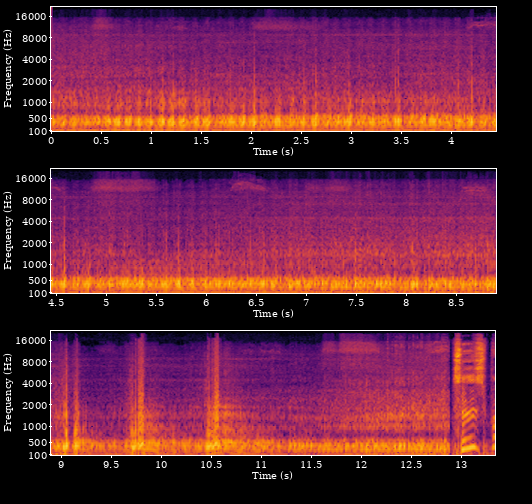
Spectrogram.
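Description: A light older motorcycle engine runs steadily up close, a loud continuous idle rumble that carries on with little change before a few sharp blips of the throttle near the end.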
